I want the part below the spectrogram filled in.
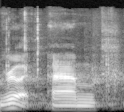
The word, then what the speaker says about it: Gruet: Yes, the original Gruet. They've actually got one called the original Gruet and one called the OG, which I think is like... a play on words, the OG original Gruet Gangs.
